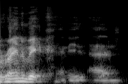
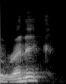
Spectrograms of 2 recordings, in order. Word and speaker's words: Renwick: 2015, WIRSPA, Von Rennick, he pronounced his own name differently than I've been pronouncing it all these years. I've always been saying Renwick, but then he mentioned his own name in some reference recently, and he said, "Did you say Rennick?"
